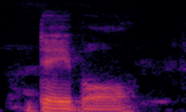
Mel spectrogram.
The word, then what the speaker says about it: Daboll: Daboll.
